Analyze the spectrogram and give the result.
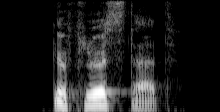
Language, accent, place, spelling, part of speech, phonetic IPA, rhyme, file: German, Germany, Berlin, geflüstert, verb, [ɡəˈflʏstɐt], -ʏstɐt, De-geflüstert.ogg
- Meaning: past participle of flüstern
